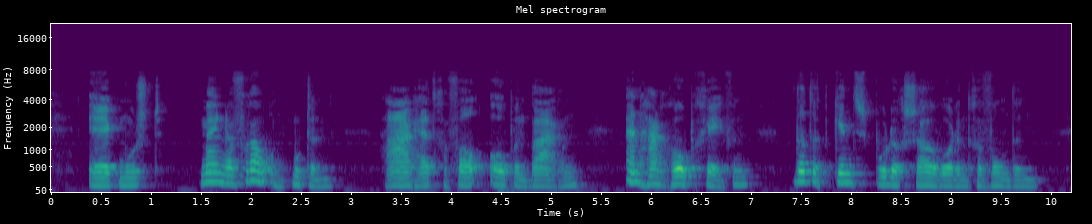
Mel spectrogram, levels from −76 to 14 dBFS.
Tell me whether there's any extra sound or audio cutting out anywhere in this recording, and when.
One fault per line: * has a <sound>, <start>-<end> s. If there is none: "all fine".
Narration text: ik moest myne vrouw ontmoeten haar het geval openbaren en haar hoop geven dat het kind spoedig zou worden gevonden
all fine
